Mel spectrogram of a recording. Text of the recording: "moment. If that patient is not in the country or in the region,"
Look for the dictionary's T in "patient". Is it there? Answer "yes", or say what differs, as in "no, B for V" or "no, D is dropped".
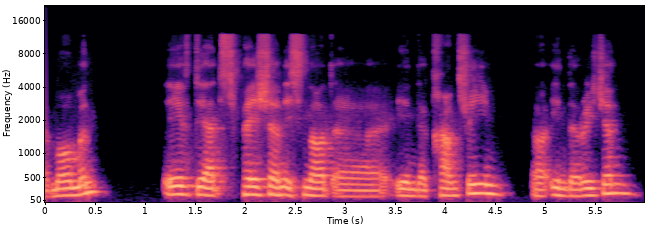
no, T is dropped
